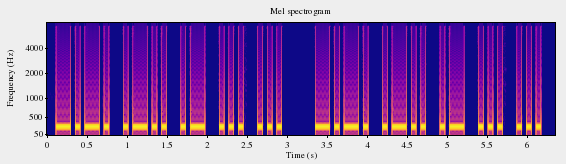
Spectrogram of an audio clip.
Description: Morse code, heard as a keyed tone, about 20 wpm, 250 Hz. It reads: CLASS CLASS
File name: morse-training-20WPM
